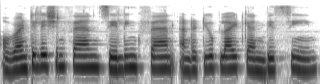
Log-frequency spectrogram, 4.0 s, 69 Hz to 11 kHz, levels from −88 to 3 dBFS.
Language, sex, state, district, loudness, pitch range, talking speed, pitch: English, female, Karnataka, Bangalore, -15 LUFS, 165-190 Hz, 165 wpm, 180 Hz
